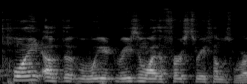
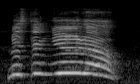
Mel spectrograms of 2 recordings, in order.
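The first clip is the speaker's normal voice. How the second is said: very high, loud, squeaky puppet voice; 10 dB louder than usual. Talking with a friend about the films, the speaker does an Elmo voice for the guys. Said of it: "That's my Elmo impression for you guys".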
